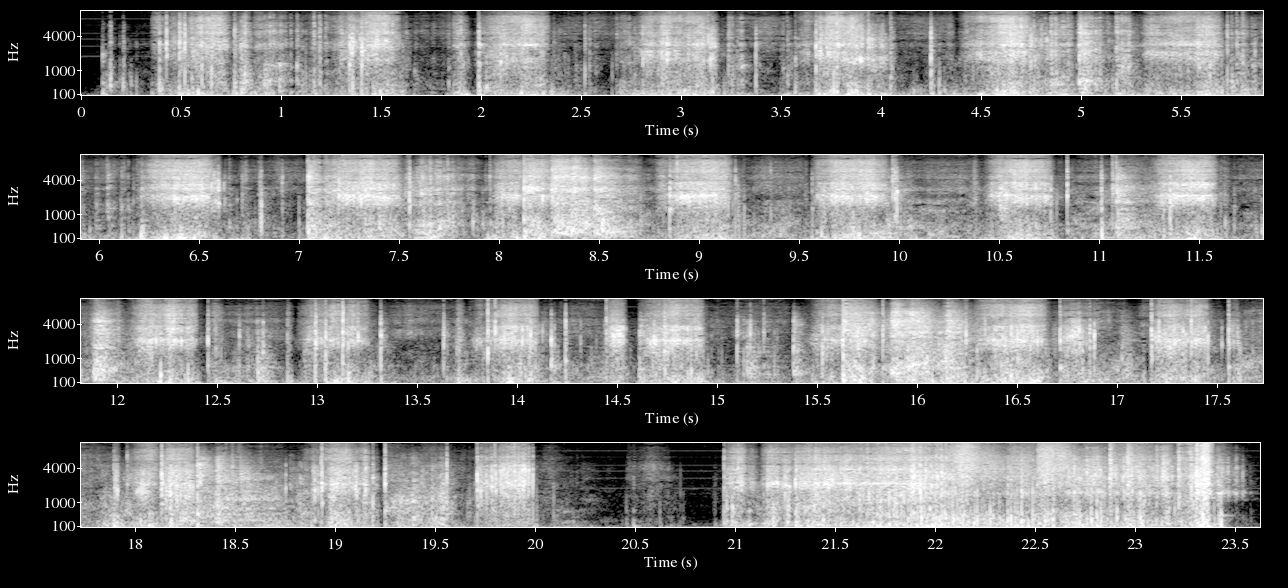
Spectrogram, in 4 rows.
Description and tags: Pulling out the spring loaded 5 meters length scale steel roller from its plastic housing and then let it rush back with high speed and a lot of noise.....rattle, rattle.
